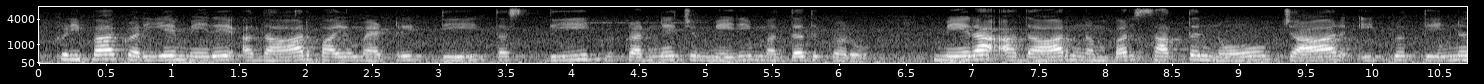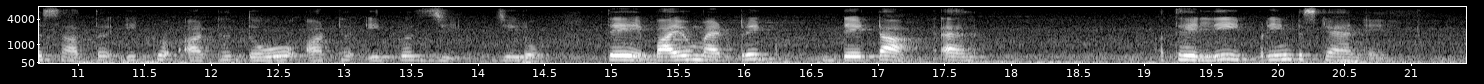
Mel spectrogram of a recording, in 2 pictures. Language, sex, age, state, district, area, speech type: Dogri, female, 30-45, Jammu and Kashmir, Jammu, urban, read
